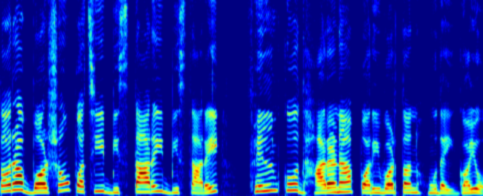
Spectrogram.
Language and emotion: Nepali, neutral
